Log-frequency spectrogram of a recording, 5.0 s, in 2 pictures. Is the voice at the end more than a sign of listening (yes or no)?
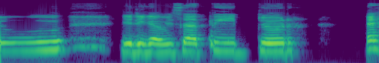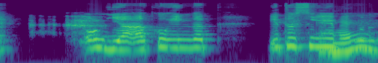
no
